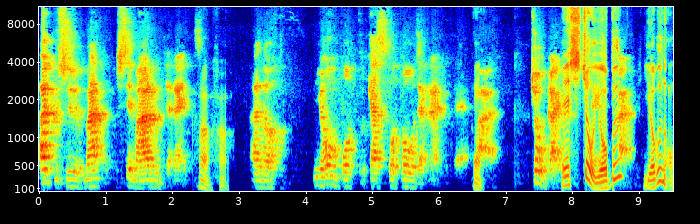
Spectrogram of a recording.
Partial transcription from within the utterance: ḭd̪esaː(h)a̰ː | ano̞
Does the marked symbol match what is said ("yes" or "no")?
yes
